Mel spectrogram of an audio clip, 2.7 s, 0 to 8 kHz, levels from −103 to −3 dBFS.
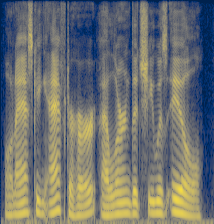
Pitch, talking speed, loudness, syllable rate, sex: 140 Hz, 225 wpm, -17 LUFS, 5.4 syllables/s, male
